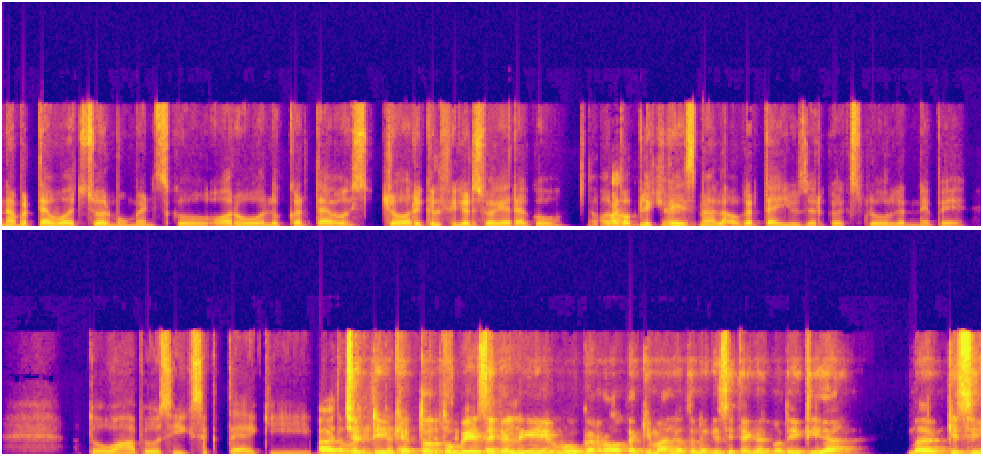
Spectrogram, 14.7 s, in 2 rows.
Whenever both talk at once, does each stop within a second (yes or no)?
no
